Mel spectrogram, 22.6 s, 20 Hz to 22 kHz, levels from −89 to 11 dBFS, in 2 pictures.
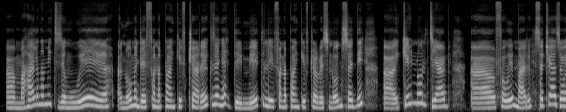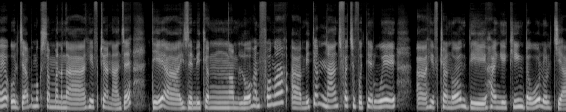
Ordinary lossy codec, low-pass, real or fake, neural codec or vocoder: none; none; fake; codec, 44.1 kHz, 7.8 kbps, DAC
